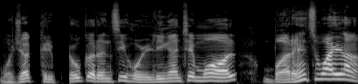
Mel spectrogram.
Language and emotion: Goan Konkani, happy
